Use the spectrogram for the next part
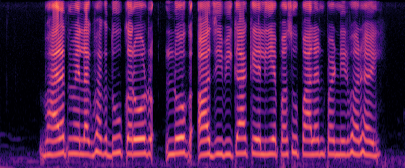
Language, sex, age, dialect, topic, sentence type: Magahi, female, 25-30, Southern, agriculture, statement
